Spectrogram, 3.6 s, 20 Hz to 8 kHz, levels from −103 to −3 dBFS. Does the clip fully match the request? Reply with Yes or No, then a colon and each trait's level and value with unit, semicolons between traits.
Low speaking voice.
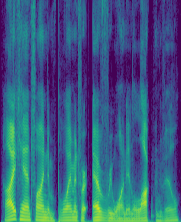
Yes: very low, 95 Hz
